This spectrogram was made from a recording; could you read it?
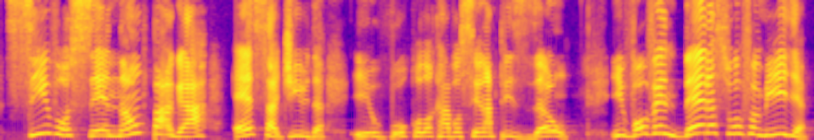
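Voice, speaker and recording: A woman's voice: sits high, sing-song, a little slow, a little mellow. Woman voicing a Brazilian servant in debt. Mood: harsh. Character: indebted servant, adult man, pleading then bullying.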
